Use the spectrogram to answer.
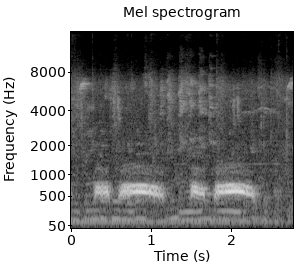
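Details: Spotted dove calling, used as a lure for wild doves: two low hollow coo phrases, each a short note followed by a longer drawn-out coo, in a quiet setting.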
